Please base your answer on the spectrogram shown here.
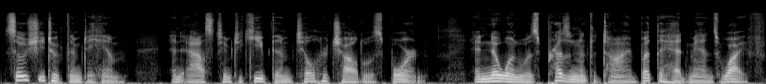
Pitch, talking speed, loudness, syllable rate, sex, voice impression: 110 Hz, 225 wpm, -18 LUFS, 4.9 syllables/s, male, masculine, adult-like, slightly relaxed, slightly weak, slightly muffled, fluent, slightly intellectual, slightly refreshing, friendly, unique, slightly modest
